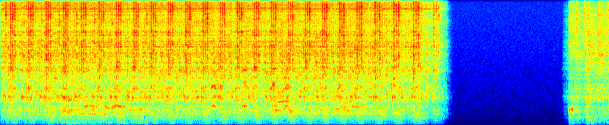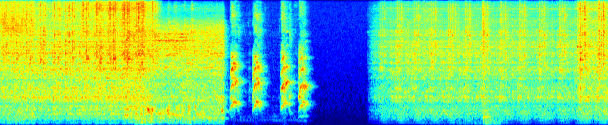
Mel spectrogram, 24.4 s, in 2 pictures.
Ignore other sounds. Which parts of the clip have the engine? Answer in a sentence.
You can hear the engine from 0.0 to 8.9 s, from 11.2 to 15.4 s and from 19.6 to 24.3 s.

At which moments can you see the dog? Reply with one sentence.
The dog can be heard from 4.2 to 5.8 s and from 16.8 to 18.3 s.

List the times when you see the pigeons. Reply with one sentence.
The pigeons can be heard from 0.9 to 3.0 s, from 5.7 to 7.2 s, from 11.3 to 12.9 s, from 14.7 to 16.7 s and from 20.6 to 22.2 s.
